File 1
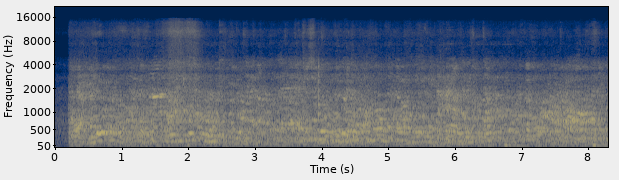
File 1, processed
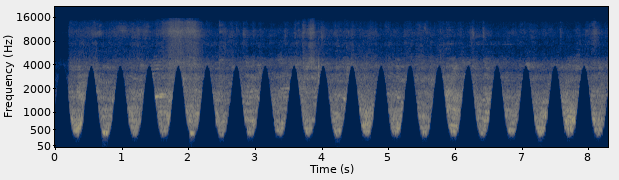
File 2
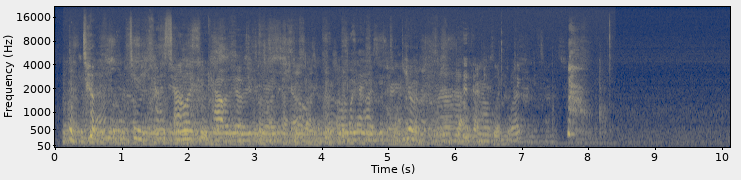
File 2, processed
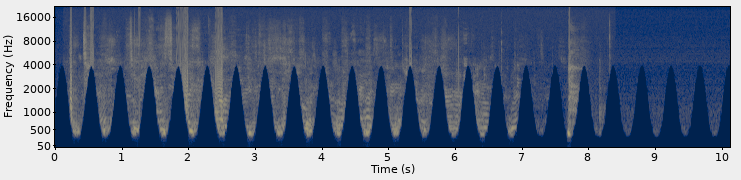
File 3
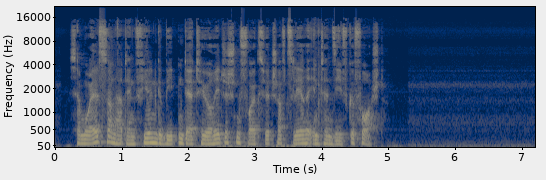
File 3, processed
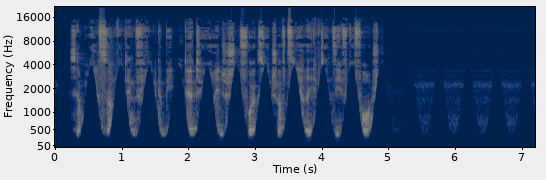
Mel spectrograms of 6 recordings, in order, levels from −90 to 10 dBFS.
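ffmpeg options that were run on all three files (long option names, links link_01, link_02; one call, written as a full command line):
ffmpeg -i in.wav -af "aeval=exprs='(mod(2.51*val(0)+1,2)-1)/2.51':channel_layout=same,afftfilt=real='re*gte(b*sr/1024,360*pow(4000/360,0.5+0.5*sin(2*PI*2.3*pts/sr)))':imag='im*gte(b*sr/1024,360*pow(4000/360,0.5+0.5*sin(2*PI*2.3*pts/sr)))':win_size=1024:overlap=0.75,volume=-4.5dB" out.wav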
